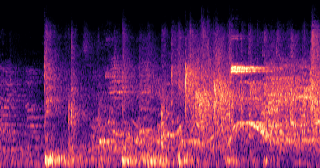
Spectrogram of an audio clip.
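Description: Women call out and cheer in a large echoing gym.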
